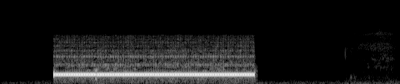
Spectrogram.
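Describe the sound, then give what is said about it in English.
A steady electronic telephone ringback tone of an outgoing phone call, made instead of a video call, sounds for about two seconds, loud and clear, then stops into silence before a second tone begins at the very end. “Phone call instead.”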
